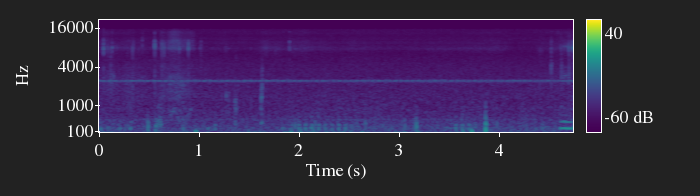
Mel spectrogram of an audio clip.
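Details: Normal bowel sounds (stomach rumbling) from the owner's adult abdomen, recorded with Kuri, a cat on day 84 of Mutian injections for FIP: soft, irregular low gurgles and pops.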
